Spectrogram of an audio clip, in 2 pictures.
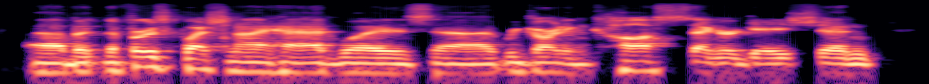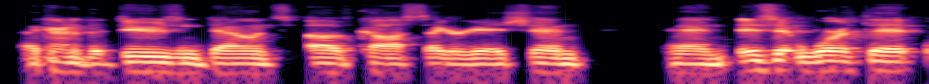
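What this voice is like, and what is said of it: Slightly hoarse voice. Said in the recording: “My voice is a little hoarse, under the weather.”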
